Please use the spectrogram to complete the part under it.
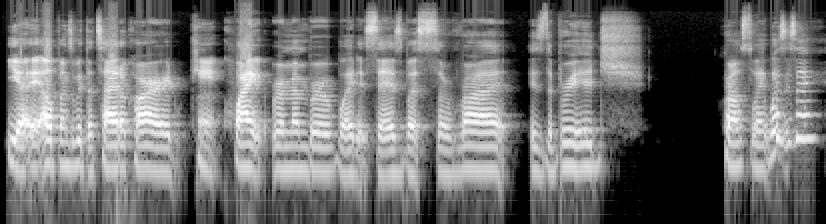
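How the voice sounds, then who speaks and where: A woman's voice: low voice, lively intonation, unhurried. A woman co-hosting a podcast, casually recapping and discussing a film in an informal, questioning way, often unsure of details. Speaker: podcast co-host discussing films.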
